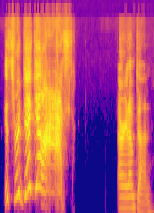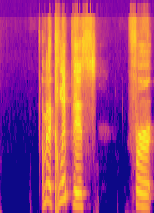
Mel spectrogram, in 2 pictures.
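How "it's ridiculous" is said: high, loud outcry; loud exclaim. Acted. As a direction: belt it out in outrage. Repeats loudly as ad clip.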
